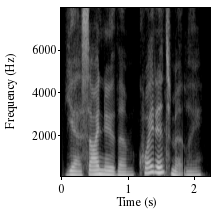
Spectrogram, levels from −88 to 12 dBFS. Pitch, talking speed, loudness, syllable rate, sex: 185 Hz, 135 wpm, -17 LUFS, 5.4 syllables/s, female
